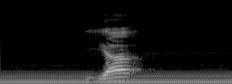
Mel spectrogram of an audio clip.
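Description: Steady electrical mains hum, a low buzz with a ladder of overtones, running under the interview recording. A man says one short word about a second in.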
